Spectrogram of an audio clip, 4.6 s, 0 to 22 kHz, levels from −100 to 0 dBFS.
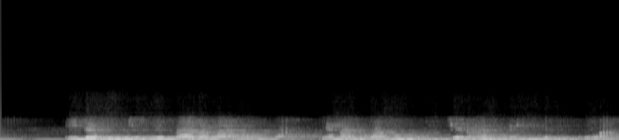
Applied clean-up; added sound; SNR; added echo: none; none; none; reverberation time 1.1 s.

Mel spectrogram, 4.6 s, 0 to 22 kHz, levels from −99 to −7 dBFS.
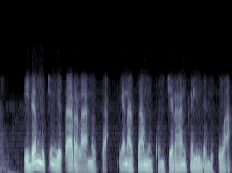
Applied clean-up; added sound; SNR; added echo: none; none; none; none.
